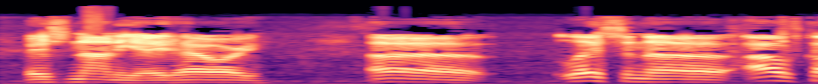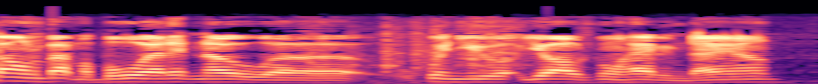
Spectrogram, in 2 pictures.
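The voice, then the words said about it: Convincing put-on accent. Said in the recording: “The accent in this is Oscar-worthy.”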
